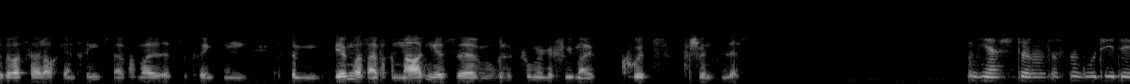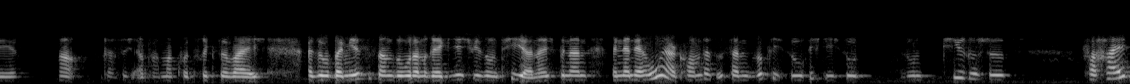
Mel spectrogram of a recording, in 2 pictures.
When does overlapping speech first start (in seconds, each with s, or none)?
none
